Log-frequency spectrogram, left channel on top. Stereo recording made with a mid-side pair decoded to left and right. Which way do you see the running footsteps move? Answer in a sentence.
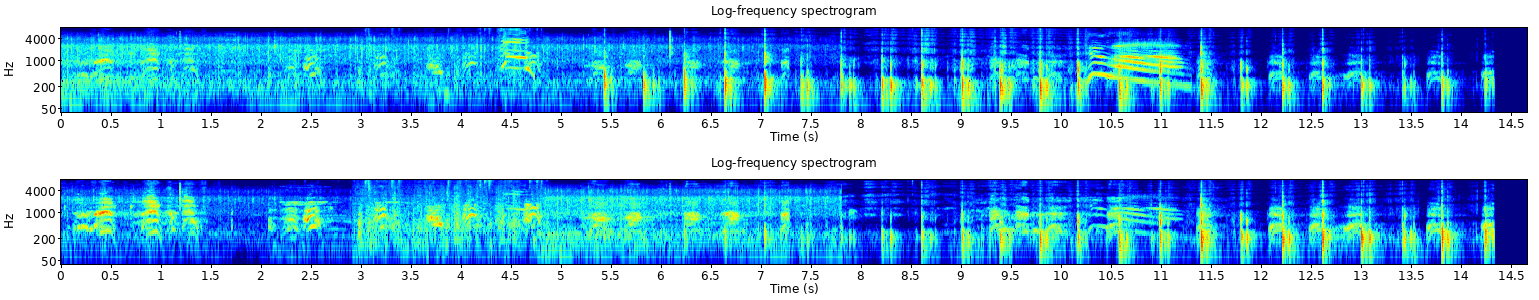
In this clip you hear the running footsteps move to the right.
